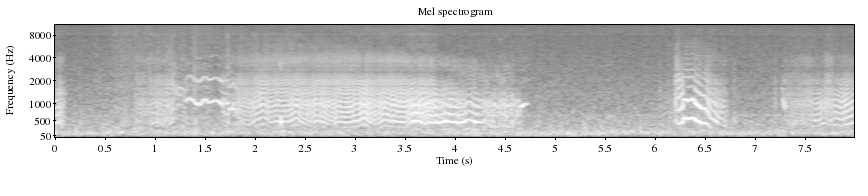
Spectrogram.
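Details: Newborn Blenheim Cavalier King Charles Spaniel puppies, three days old, in their pen with their mother: faint wavering whines and squeaks in a long quavering run, then a short sharper whimper after a pause, over steady low background hiss.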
